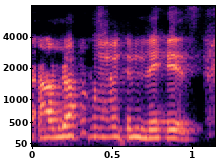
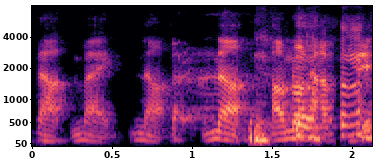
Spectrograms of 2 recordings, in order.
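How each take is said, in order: First: Louder, higher, punching not with a falling close; laughing mock outburst. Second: Building from muttered to loud, rising on having; a heated player refusing to back down; mock fiery outburst. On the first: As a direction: repeat the refusal through a laugh, firm. Repeats the court outburst laughing. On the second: Aggressive on the tennis court.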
